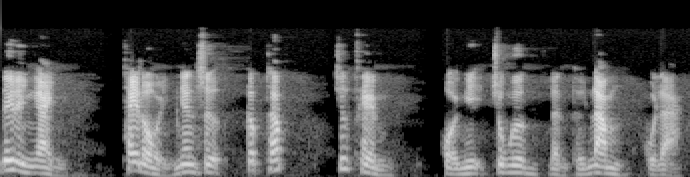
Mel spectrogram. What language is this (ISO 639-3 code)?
vie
